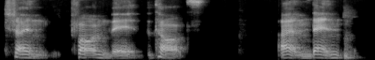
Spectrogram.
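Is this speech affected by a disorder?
Yes: cerebral palsy; very slightly delayed speech.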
